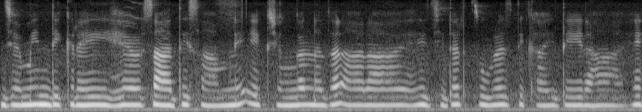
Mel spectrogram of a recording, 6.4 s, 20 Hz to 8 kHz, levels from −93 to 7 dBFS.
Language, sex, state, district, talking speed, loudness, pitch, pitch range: Hindi, female, Chhattisgarh, Bilaspur, 185 wpm, -17 LUFS, 215 Hz, 210-225 Hz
